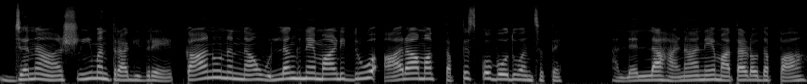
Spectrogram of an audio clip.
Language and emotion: Kannada, disgusted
